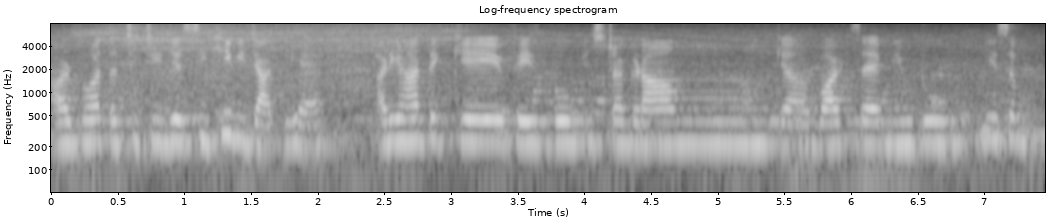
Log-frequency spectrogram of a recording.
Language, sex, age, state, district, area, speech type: Urdu, female, 18-30, Bihar, Supaul, rural, spontaneous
